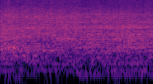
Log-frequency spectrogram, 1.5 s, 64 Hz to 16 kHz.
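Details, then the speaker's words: Lionel #60 trolley motor, decades-old garage find, with power almost full: steady rough hissing buzz with a gritty, growling edge, no clean hum; growling motor. "kind of growly and the power is up almost all the way don't seem to matter"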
